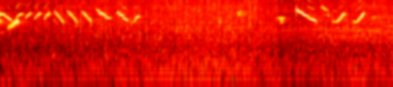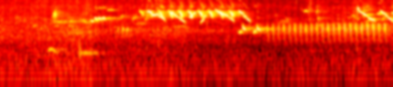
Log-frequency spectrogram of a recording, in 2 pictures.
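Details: Oriental white-eye female calling to stimulate males; bursts of quick high slurred chirps with pauses, then a buzzy trill over a lower sustained rattle at the end.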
